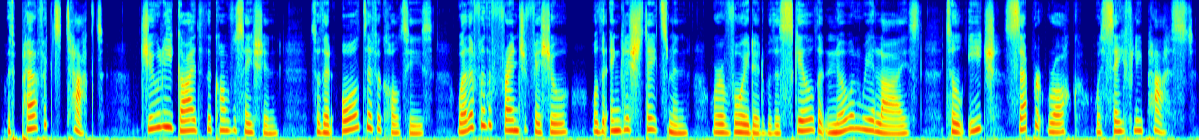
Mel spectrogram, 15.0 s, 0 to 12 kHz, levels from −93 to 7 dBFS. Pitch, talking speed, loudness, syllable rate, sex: 230 Hz, 145 wpm, -18 LUFS, 5.0 syllables/s, female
